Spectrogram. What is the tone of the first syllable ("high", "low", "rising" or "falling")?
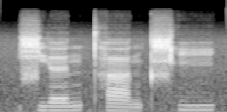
rising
